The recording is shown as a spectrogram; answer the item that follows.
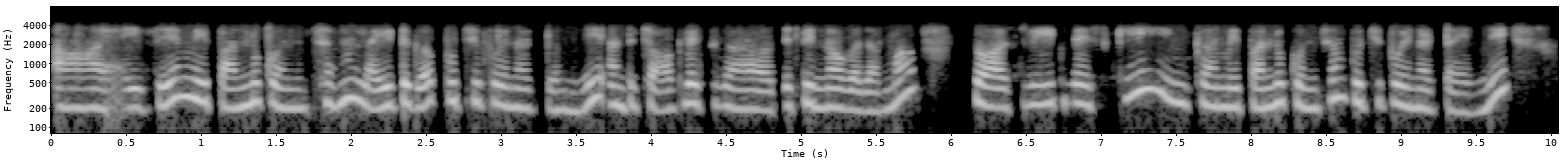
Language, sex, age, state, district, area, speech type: Telugu, female, 18-30, Telangana, Karimnagar, urban, conversation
